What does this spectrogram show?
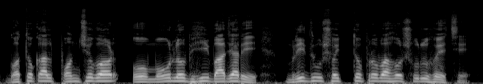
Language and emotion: Bengali, neutral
